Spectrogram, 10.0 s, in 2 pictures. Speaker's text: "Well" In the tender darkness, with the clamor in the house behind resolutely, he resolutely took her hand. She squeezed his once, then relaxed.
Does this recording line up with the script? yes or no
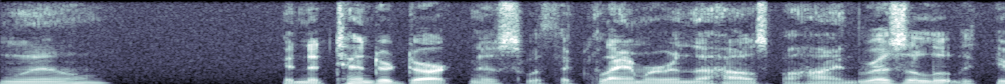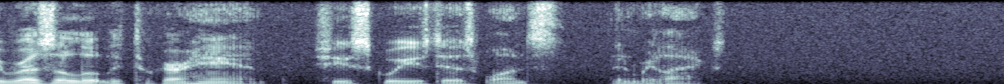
yes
